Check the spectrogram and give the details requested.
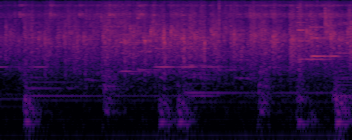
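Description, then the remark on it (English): An audience claps its hands in a dense, steady wash of applause lasting several seconds, welcoming a man as people take their seats at a church service, with faint sustained musical tones and periodic low thumps underneath. “Let's give him a big hand clap as you take your seats.”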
